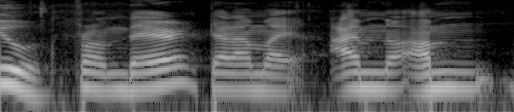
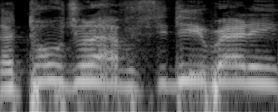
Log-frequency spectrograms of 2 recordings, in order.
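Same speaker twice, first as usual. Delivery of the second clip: mock angry, snapping voice; 4 semitones higher than usual. Retelling a dad walking in on him: imitating dad snapping. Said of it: "he snaps".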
